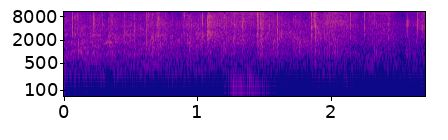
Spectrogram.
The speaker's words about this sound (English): I believe that's the men applauding. Isn't that right, women?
